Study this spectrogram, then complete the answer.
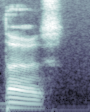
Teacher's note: I make a voiced th sound as in those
